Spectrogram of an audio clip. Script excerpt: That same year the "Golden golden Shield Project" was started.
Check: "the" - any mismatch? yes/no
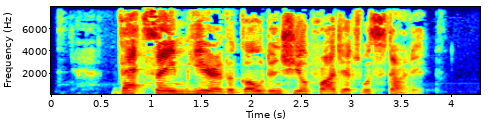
no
